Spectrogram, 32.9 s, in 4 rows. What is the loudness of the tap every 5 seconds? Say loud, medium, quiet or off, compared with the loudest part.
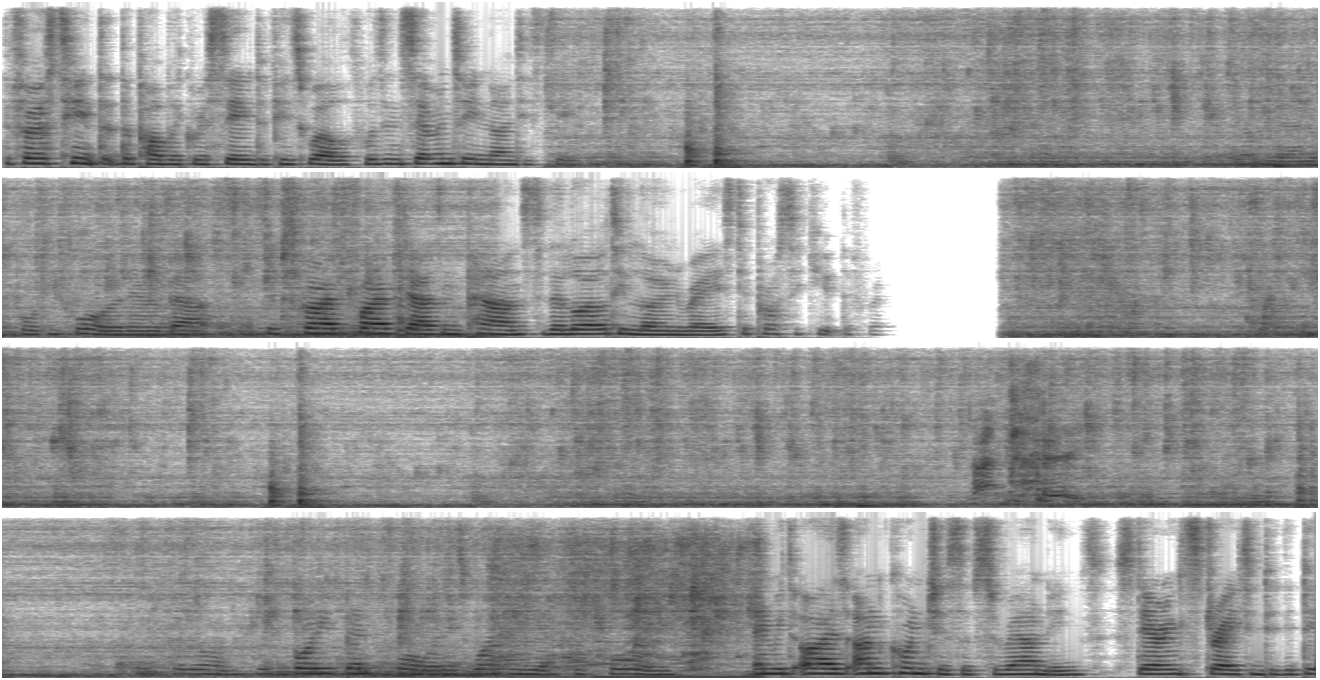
loud, loud, loud, loud, loud, loud, off.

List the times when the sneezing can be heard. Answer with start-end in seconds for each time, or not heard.
22.4-23.2.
